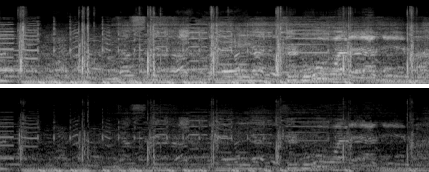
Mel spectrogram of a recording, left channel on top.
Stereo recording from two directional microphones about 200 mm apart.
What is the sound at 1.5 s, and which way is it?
Music, 40° left (ahead or behind).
